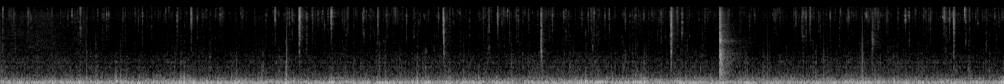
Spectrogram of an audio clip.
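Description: Wood-fire crackling sound effect from a model electric fireplace: irregular sharp pops and snaps over a low steady rumble, with one louder snap about seven seconds in.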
